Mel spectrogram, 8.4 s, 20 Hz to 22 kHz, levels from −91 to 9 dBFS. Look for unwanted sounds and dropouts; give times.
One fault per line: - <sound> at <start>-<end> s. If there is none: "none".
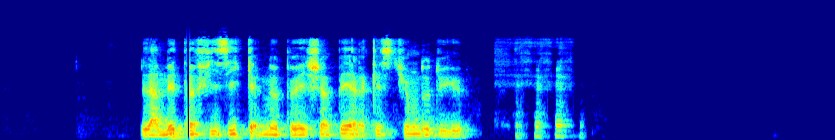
- dropout at 1.9-1.9 s
- laugh at 4.9-5.9 s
